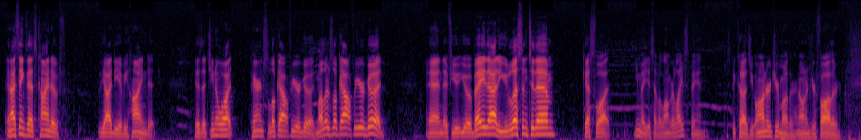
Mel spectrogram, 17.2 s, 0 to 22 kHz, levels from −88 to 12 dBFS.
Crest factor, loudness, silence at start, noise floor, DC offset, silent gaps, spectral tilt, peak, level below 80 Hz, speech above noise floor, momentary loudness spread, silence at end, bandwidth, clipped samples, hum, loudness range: 20 dB; -28 LUFS; 0.15 s; -62 dBFS; under 0.1%; none; -5.5 dB/octave; -10 dBFS; -58 dBFS; 35 dB; 17 LU; 0 s; over 20 kHz; under 0.1%; none; 10 LU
